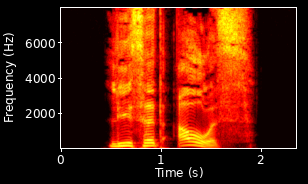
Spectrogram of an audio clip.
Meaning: second-person plural subjunctive II of auslassen
- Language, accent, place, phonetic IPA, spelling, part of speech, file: German, Germany, Berlin, [ˌliːsət ˈaʊ̯s], ließet aus, verb, De-ließet aus.ogg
